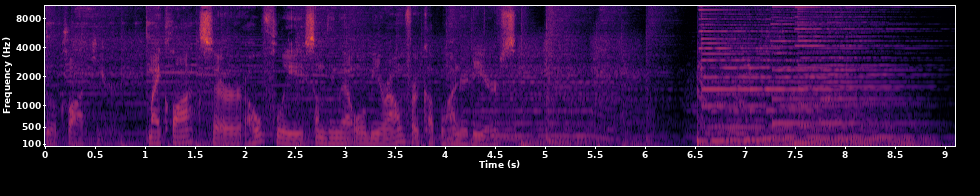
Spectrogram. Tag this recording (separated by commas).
Music, Speech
